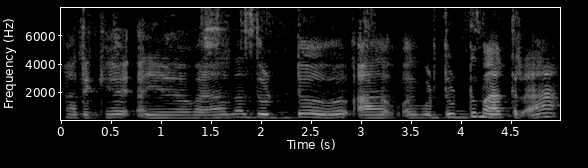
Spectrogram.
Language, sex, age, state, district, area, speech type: Kannada, female, 45-60, Karnataka, Kolar, rural, spontaneous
